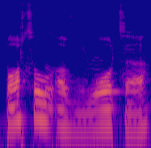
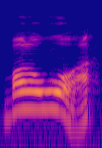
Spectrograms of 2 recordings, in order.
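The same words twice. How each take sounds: First: "bottle of water" said slowly in his own accent, T dropped; own British accent. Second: "bottle of water" much higher and louder, hammed up with the T dropped; exaggerated British accent. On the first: Streamer showing how he says it, slow and plain. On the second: Streamer exaggerating his British accent, loud and high. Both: Shown as a demonstration. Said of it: "I full on say".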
